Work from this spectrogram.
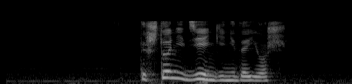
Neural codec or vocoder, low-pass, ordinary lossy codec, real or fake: none; none; none; real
